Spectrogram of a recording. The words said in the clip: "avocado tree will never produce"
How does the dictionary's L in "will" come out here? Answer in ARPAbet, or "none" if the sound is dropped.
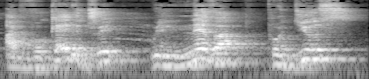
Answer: L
